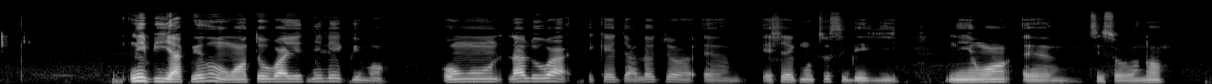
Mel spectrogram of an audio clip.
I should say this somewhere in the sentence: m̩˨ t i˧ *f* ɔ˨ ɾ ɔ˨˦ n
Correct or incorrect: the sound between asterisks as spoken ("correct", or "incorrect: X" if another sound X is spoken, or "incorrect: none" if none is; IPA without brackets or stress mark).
incorrect: s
